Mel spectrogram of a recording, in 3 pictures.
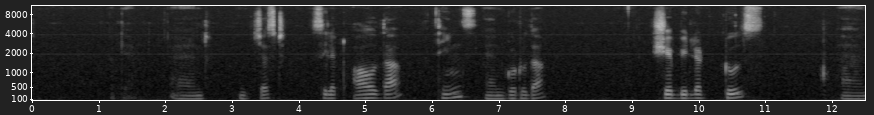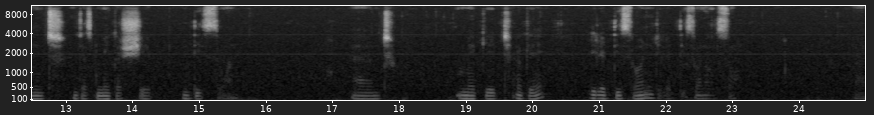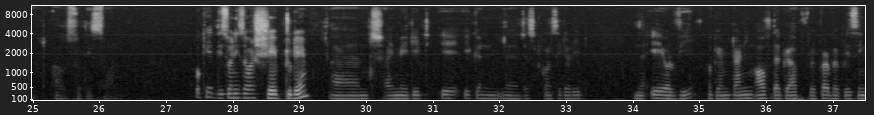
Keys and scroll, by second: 20.8 Delete, 36.1 ctrl+'.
